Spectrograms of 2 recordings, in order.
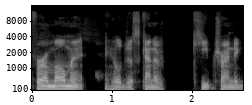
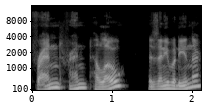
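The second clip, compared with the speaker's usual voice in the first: calling out but holding it back; 4 semitones higher than usual. Calling through to whoever is past the ones blocking the path, in a hushed yell. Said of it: "in a more hushed tone yell through".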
